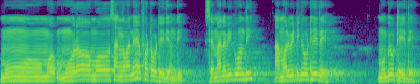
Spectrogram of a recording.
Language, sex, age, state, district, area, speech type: Odia, male, 18-30, Odisha, Nayagarh, rural, spontaneous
